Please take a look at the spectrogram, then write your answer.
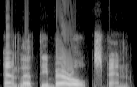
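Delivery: slow robotic announcer. Acted. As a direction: read it slowly like a robot. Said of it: "it is a great robot voice".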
